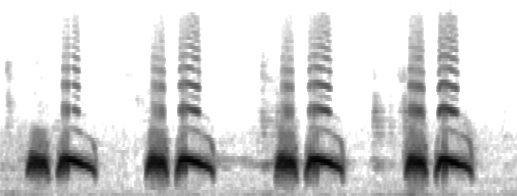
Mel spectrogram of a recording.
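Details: Loud, close spotted dove cooing, used to start silent caged doves cooing: four paired phrases, short coo then longer bending coo, about one phrase every second, bright and clean.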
